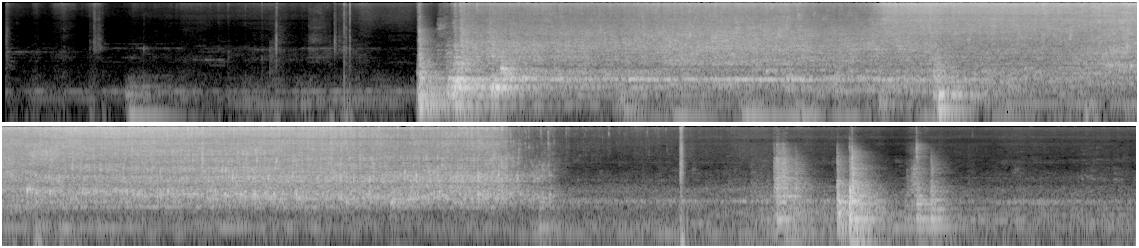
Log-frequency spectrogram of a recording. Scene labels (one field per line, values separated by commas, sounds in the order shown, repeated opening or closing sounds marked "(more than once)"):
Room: bathroom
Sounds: toilet flushing, running water, window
